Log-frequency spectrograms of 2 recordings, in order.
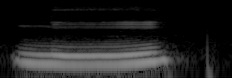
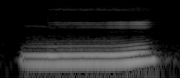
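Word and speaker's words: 你: wrote this okay like i wrote second tone on knee knee why because if two third one syllables follow each other then the first third one syllable changes into second tone and the second third and silver remain at its own place so knee see a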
